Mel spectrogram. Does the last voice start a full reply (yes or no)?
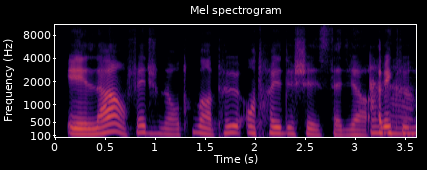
no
